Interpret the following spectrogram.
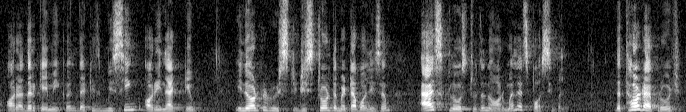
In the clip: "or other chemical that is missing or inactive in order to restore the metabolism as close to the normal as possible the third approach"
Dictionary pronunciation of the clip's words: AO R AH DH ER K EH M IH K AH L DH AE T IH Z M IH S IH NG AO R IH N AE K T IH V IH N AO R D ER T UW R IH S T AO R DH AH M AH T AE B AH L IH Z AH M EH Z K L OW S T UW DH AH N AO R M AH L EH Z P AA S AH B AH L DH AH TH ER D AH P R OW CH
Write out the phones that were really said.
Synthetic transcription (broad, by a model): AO R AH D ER K EH M IH K AH L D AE T IH Z M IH S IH NG AO R IH N AE K T IH V IH N AO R D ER T UW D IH S T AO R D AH M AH T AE B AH L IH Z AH M EH Z K L OW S T UW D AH N AO R M AH L EH Z P AA S AH B AH L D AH T ER D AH P R OW CH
